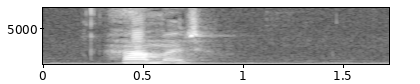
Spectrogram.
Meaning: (adjective) 1. dumb, speechless, mute 2. silent, without sound; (noun) dumb, speechless, mute person
- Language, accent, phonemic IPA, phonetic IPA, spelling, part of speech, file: Armenian, Eastern Armenian, /ˈhɑməɾ/, [hɑ́məɾ], համր, adjective / noun, Hy-համր.ogg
